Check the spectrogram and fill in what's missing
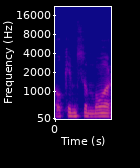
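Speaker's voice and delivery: soft half-whispered aside, close in. Acting out a character telling a little girl to keep poking: half-whispering in character. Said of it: "And I whisper to her".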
